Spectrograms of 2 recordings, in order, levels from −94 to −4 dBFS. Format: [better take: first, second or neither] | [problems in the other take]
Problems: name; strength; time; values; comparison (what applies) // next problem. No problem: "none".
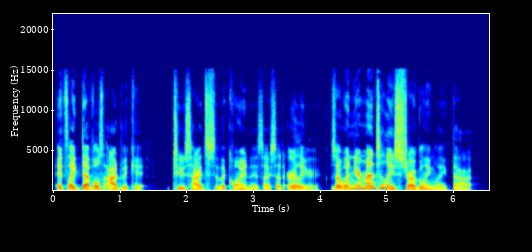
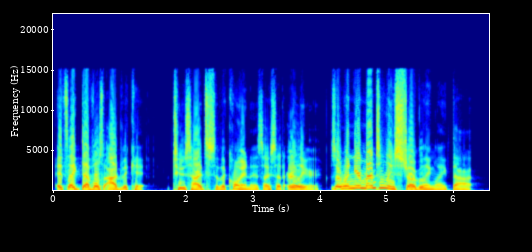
first | distortion; heavy; 7 dB below the speech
